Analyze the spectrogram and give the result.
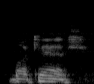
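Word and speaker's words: בקש: By cash. By cash. Oh, that's how it's pronounced.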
